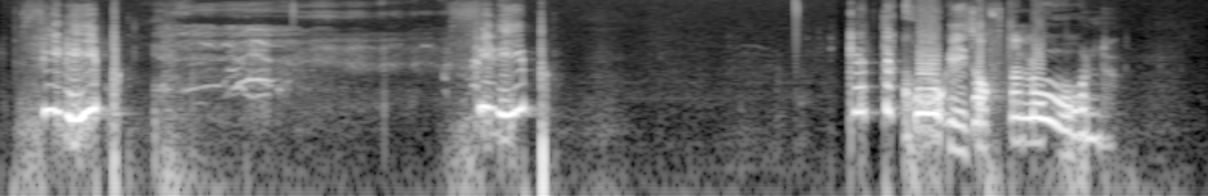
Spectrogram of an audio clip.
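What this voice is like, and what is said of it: Impression of the Queen. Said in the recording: “What does the Queen sound like?”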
